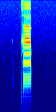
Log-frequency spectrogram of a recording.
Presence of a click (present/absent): absent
